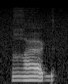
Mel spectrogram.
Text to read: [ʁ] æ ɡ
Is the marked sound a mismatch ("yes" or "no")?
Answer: no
